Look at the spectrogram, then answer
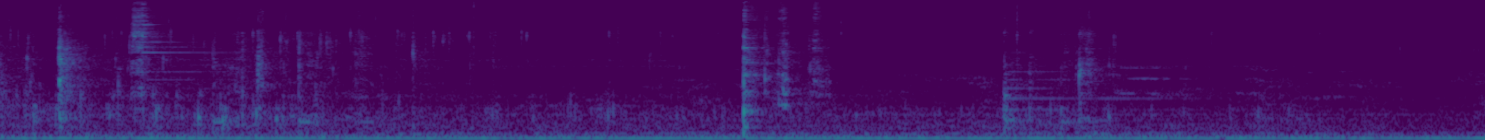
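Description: Metal spoon clinks and scrapes against a pot and bowl while aubergine potato curry is ladled out, a few sharp clatters amid soft wet stirring and scooping, fairly close and without talk.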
